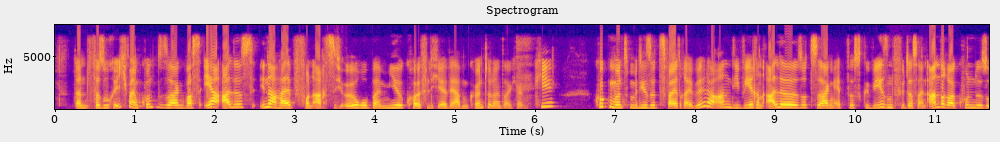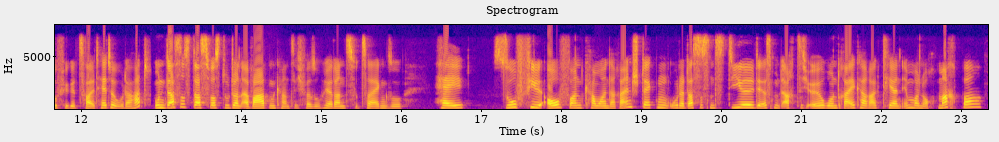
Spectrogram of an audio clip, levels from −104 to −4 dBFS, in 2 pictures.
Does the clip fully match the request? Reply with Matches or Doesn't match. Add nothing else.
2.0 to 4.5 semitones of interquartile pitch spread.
Matches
